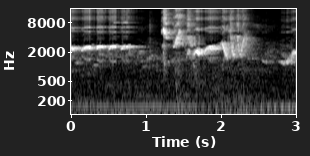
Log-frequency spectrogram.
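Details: White-rumped shama song: a steady whistled note held for about a second, then a quick jumble of high chirps and rising slurred whistles, over a faint low hum.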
